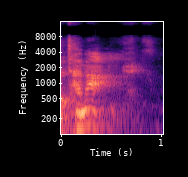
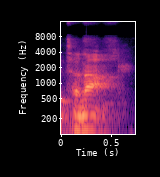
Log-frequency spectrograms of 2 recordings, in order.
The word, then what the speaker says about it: Tanakh: that's the acronym and they add an a the vowel a in between so it's pronounceable so you don't say TK it's not the TK it's the Tanakh the Tanakh so if you hear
